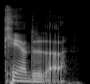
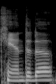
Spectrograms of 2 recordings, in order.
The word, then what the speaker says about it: Candida: I have looked into this because I was never taught anything other than Candida. Every professor I had, all of my colleagues say Candida. I've never heard anything other than Candida in my professional life. But I looked into it. Mm-hmm. Apparently, that is the British pronunciation, is what I have read.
